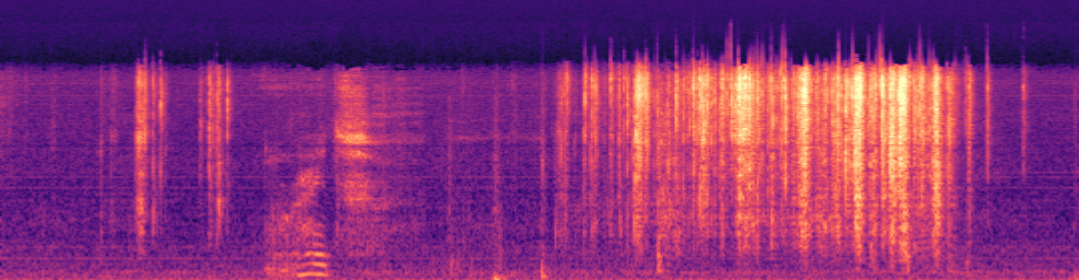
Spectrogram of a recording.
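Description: Foil wrapper of a Donruss basketball card pack being torn open and crinkled: a dense run of sharp crackling from about six seconds in until shortly before the end, after a few separate clicks of cards being handled.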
